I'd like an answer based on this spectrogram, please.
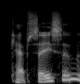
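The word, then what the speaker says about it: capsaicin: So, one of the things they're saying is that because cap capsain, is that caps?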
